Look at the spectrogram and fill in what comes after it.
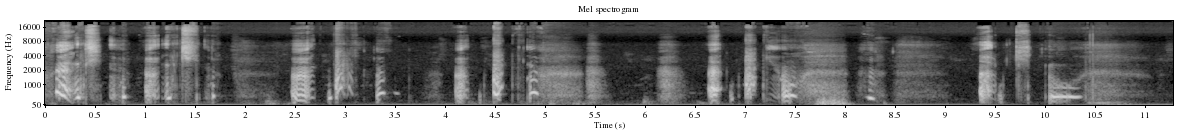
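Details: Repeated sneezing attributed to dust: a series of short, sharp nasal bursts with sniffs between them.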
